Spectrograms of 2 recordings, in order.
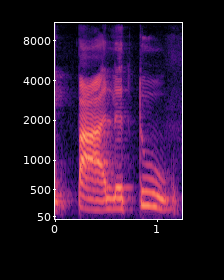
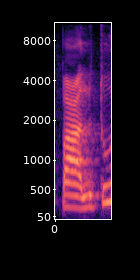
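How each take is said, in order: First: "पालतू" slowly, paa-la-too, long final oo; corrected version. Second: "पालतू" run together quickly as paltu; wrong version. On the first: Teacher correcting pupils, "पालतू" slow with long oo. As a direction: draw out each syllable of "पालतू". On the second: Teacher showing the mistake, "पालतू" said short. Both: Shown as a demonstration. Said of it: "पालतू नहीं".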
